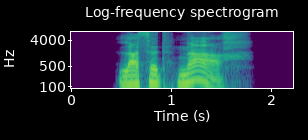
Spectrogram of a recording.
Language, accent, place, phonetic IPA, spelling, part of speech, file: German, Germany, Berlin, [ˌlasət ˈnaːx], lasset nach, verb, De-lasset nach.ogg
- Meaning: second-person plural subjunctive I of nachlassen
